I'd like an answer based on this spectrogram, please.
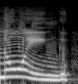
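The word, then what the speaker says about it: knowing: क्या हो जाएगा स्माइल्ड ये है नोइंग यहां पर एन ओ डब्ल्यू आई आई एन जी सिर्फ इतने की साउंड आ रही है। मतलब सिर्फ इतना ही प्रोनाउंस किया जाता है। बट लिखते टाइम के भी ऐड करते हैं। यहां पर प्रोनाउंस करते टाइम लेटर के साइलेंट होता है।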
